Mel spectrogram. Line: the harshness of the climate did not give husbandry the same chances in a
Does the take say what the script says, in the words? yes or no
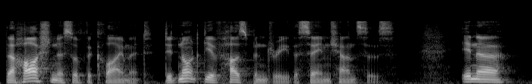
yes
